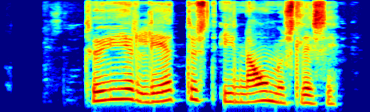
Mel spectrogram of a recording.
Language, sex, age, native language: Icelandic, female, 40-49, Icelandic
